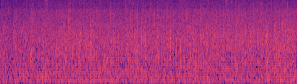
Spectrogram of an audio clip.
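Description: Steady rain patters on a rain shelter, a dense, even hiss of drops close by that holds unchanged from start to finish with no voices.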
